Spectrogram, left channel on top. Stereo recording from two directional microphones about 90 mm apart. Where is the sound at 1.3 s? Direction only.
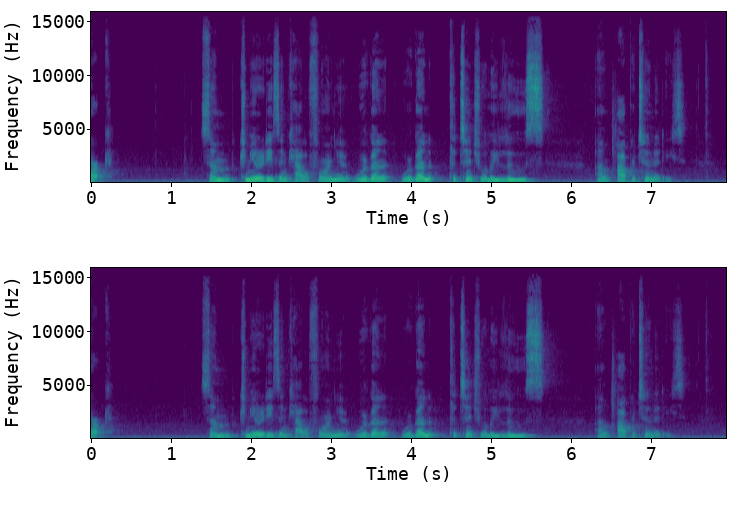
35° left (ahead or behind).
